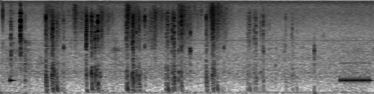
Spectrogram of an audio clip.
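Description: Horse hooves clip-clop in a steady walking rhythm in the video game Trails of Cold Steel IV, moderately close, ending with a brief tonal chime, with no talk over them.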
